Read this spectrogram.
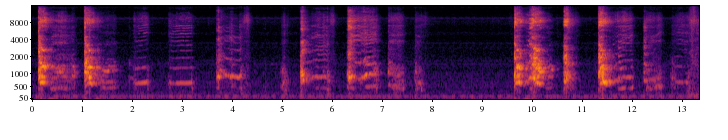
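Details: French Bulldog throwing a tantrum in his cage: loud bursts of harsh barking and yelping alternate with shorter whining notes, clustered at the start, middle and end with quiet gaps between, and a steady low hum underneath.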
